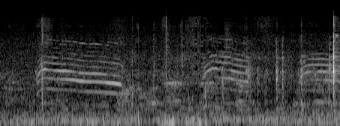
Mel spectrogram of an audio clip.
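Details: Cats, two brought to meet a black cat living at a pagoda, greeting each other: three drawn-out, steady-pitched meows, each about a second long, with short pauses, faint clicks and a woman's voice nearby.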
